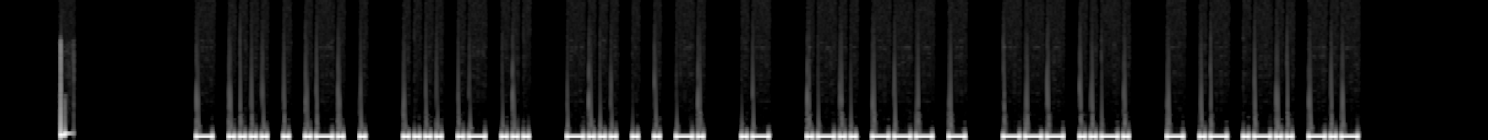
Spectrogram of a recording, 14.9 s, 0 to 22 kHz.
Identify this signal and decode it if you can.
Morse code, heard as a keyed tone, about 22 wpm, 700 Hz. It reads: THERE HAS BEEN A LOT OF TALK
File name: practice / 22wpm / Sets of 7 Words - 22wpm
